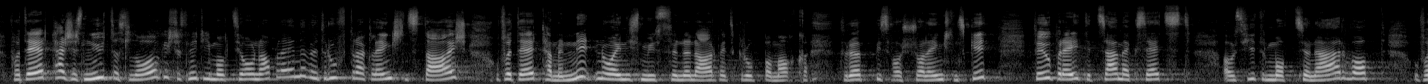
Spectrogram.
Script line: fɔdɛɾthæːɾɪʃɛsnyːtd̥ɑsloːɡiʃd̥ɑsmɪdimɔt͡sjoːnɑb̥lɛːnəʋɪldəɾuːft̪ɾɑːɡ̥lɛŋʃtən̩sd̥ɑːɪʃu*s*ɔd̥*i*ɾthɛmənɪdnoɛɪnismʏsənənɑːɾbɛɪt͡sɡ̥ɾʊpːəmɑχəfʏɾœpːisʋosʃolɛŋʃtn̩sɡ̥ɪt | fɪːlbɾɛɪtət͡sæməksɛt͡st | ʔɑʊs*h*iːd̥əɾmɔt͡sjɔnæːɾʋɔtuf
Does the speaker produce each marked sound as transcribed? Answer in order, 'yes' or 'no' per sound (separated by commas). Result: no, no, yes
